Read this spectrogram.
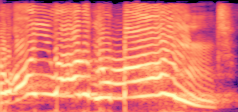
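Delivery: loud, high incredulous shout; Ninevites' yelled rebuke. Acted. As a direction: fling it at them in disbelief. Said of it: "will stand up and go".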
